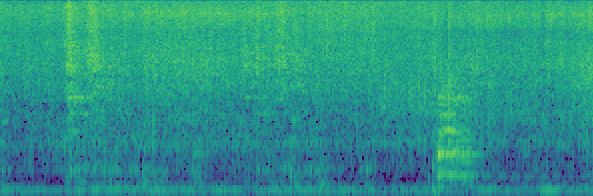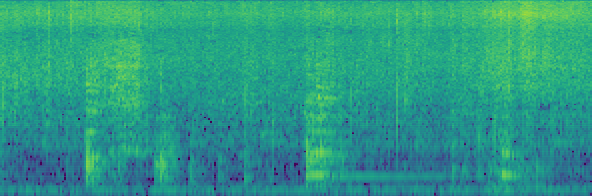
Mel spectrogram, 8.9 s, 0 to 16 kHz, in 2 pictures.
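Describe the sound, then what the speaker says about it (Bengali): Mixed vegetables frying in oil in a pan are stirred, giving a steady low sizzle broken by several sharp scraping, clattering strokes of the spoon against the pan, close and fairly loud. "এই দেখুন সব সবজিগুলো আমি ভালো করে 2-4 বার নেড়ে নিলাম।"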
